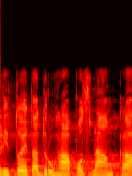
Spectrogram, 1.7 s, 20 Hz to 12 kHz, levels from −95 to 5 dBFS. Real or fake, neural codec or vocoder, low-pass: fake; codec, 16 kHz, 16 kbps, FreqCodec, larger model; 7.2 kHz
